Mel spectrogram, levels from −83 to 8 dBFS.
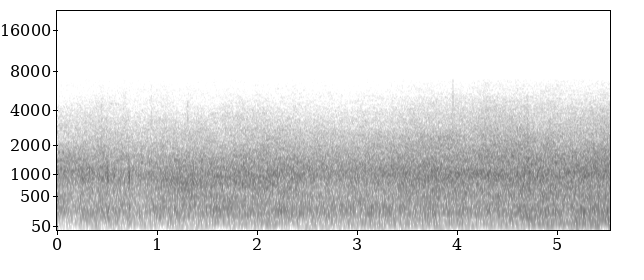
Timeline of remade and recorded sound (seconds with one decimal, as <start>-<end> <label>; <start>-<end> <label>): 0.0-1.6 recorded; 1.6-2.6 remade; 2.6-3.7 recorded; 3.7-5.1 remade; 5.1-5.5 recorded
